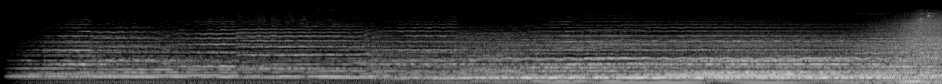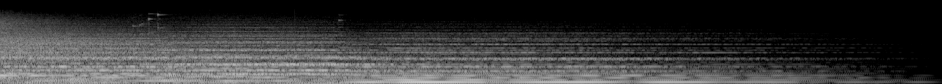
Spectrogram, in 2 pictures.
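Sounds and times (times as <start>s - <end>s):
lyrical background music: 0.0s - 18.6s.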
